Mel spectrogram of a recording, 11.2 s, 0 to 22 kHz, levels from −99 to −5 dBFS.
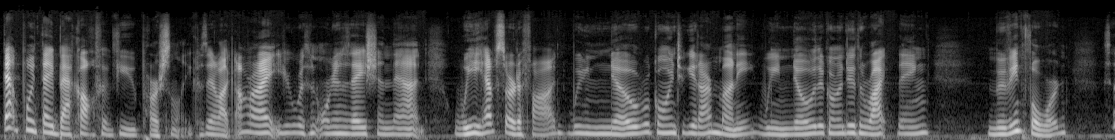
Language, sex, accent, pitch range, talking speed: English, female, American, 165-210 Hz, 220 wpm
